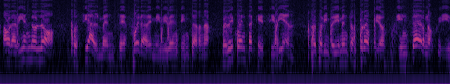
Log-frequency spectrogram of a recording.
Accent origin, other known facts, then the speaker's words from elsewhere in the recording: Bahía Blanca, Buenos Aires Province, Argentina; also born or lived in La Plata; now in New York, United States; Me fui a vivir a La Plata, yo soy de Bahía Blanca, primero fui a La Plata a hacer psicología, porque no estaba en Bahía Blanca, estuve un semestre en La Plata, después fui a Buenos Aires, terminé la carrera y me fui a vivir a Nueva York.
